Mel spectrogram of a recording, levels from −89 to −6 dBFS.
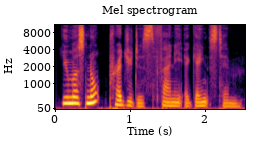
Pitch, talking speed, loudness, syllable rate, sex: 165 Hz, 165 wpm, -18 LUFS, 5.0 syllables/s, female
